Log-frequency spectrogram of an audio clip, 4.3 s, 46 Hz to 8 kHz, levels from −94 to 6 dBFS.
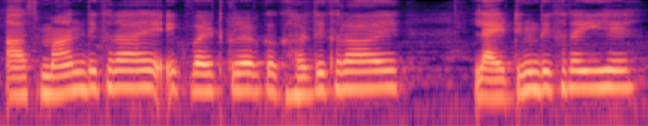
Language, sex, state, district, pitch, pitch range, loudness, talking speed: Hindi, female, Madhya Pradesh, Bhopal, 210 Hz, 185-220 Hz, -13 LUFS, 220 wpm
